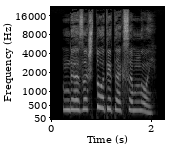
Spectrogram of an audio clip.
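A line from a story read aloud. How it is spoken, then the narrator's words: Angry shout, voice trembling. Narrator (Russian): В сердцах закричала я, и голос дрогнул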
